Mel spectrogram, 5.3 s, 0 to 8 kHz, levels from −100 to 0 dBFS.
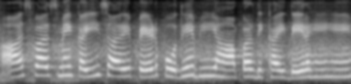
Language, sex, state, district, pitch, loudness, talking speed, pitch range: Hindi, female, Madhya Pradesh, Dhar, 270 Hz, -12 LUFS, 160 wpm, 260-300 Hz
